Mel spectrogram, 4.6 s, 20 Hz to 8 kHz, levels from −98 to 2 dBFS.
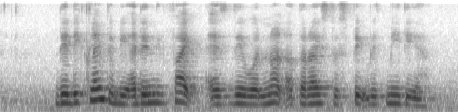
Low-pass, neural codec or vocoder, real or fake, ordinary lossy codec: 7.2 kHz; none; real; none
